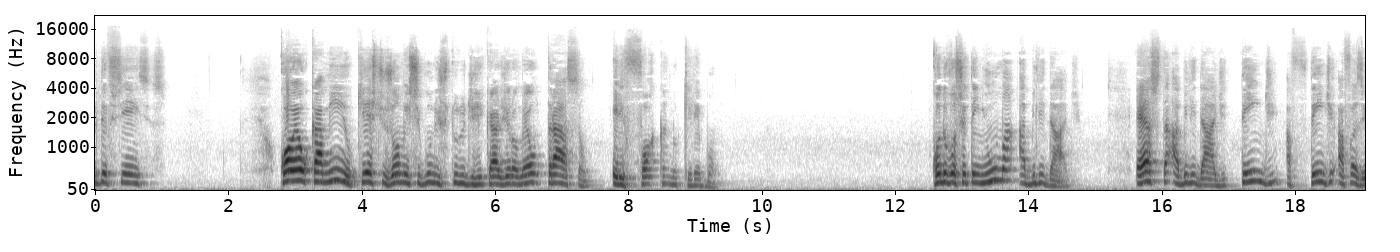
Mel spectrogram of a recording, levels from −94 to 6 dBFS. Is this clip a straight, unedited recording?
no; 1 cut; at 7.6 s

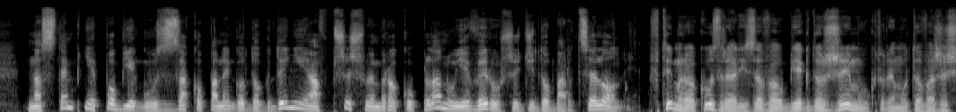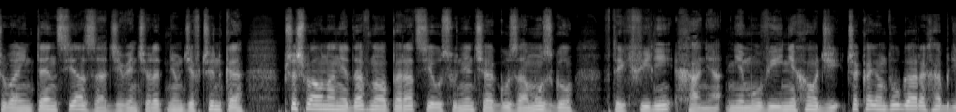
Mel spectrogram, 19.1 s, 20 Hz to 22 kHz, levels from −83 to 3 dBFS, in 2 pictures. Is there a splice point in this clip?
no; 0 cuts

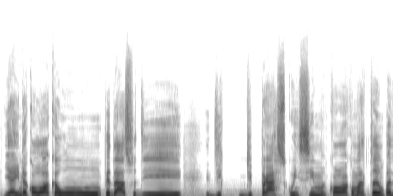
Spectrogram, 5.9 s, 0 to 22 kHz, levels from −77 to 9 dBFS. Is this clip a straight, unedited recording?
yes; 0 cuts

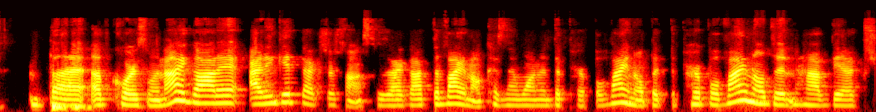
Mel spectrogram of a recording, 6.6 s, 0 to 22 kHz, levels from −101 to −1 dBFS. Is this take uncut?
yes; 0 cuts

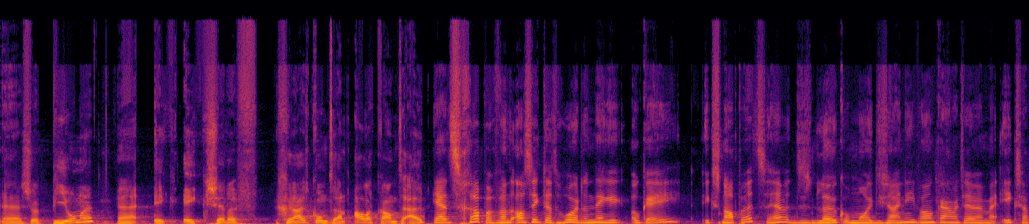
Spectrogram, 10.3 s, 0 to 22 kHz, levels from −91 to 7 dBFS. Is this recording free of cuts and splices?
no; 3 cuts; at 1.2 s, 2.7 s, 4.3 s

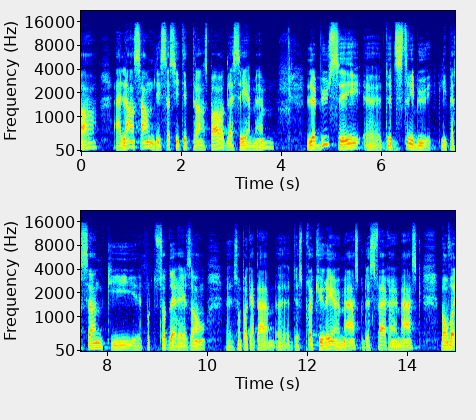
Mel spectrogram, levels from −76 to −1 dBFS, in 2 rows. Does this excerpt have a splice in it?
no; 0 cuts

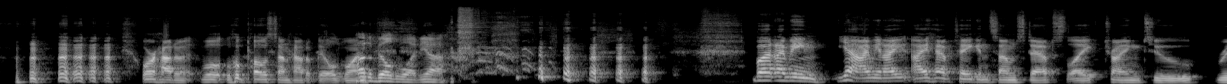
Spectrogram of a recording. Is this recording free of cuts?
yes; 0 cuts

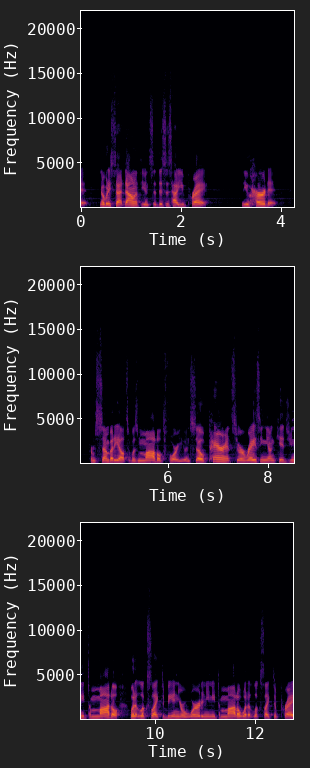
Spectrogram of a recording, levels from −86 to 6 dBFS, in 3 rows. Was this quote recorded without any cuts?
yes; 0 cuts

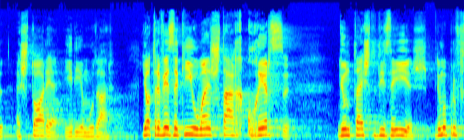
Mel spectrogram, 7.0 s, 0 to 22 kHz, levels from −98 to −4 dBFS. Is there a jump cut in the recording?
yes; 1 cut; at 2.1 s

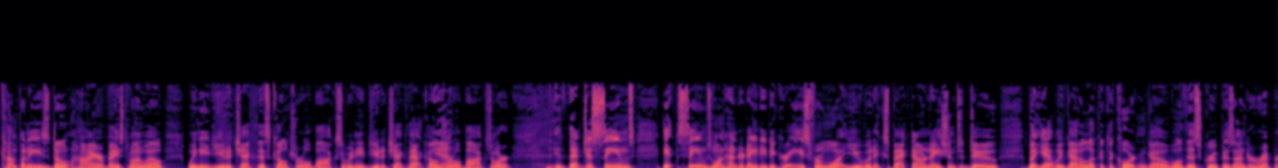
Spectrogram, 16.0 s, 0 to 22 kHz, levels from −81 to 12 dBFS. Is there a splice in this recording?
no; 0 cuts

